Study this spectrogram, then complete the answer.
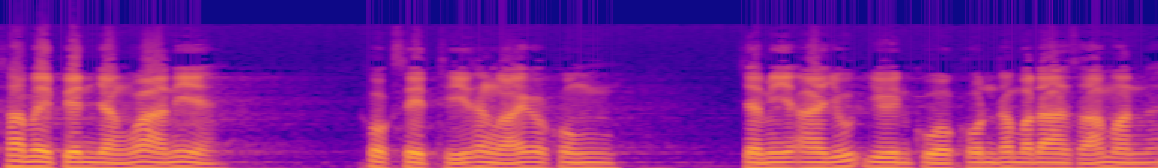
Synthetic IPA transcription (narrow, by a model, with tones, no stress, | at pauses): t̪ʰaː˥˩ma˥˩jpe˧nja˨˩ŋwaː˥˩ni˥˩ɐ | pʰu˥˩ək̚seː˨˩t̪ʰːiː˩˦t̪ʰa˧ŋlaː˩˦jkɔː˥˩kʰo˧ŋ | t͡ɕa˨˩miː˧ʔaː˧ju˦˥jɯː˧nku˨˩ɐkʰo˧nt̪ʰa˧mːa˧daː˧saː˩˦ma˧nːa˦˥˩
